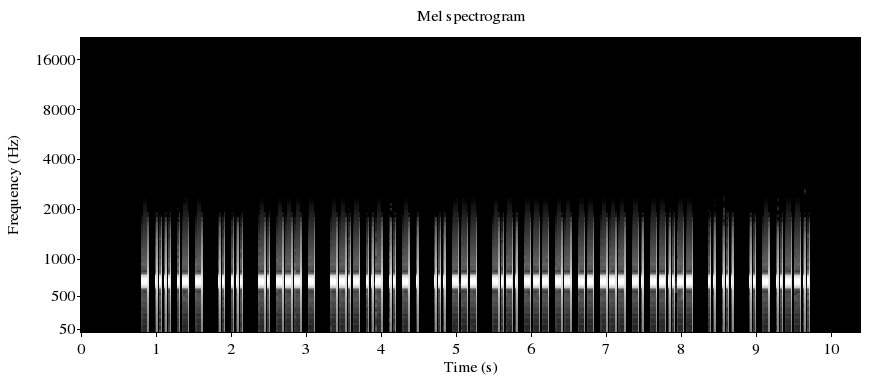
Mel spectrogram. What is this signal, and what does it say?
Morse code, heard as a keyed tone, about 40 wpm, 700 Hz. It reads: THAT IS NOT QUITE SO COMMON, IS IT?
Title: Sentences from Top 700 Words 40wpm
